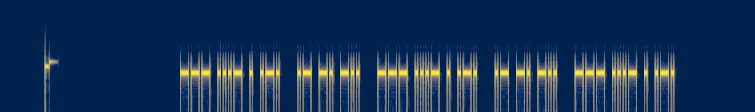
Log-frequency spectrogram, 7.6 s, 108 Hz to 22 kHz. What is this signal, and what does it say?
Morse code, heard as a keyed tone, about 44 wpm, 700 Hz. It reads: OVER AND OVER AND OVER
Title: Sets of 5 Words Encore 45wpm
